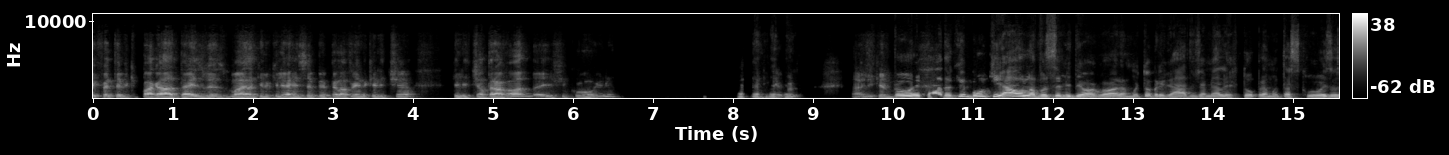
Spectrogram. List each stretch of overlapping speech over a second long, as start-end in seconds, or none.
none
